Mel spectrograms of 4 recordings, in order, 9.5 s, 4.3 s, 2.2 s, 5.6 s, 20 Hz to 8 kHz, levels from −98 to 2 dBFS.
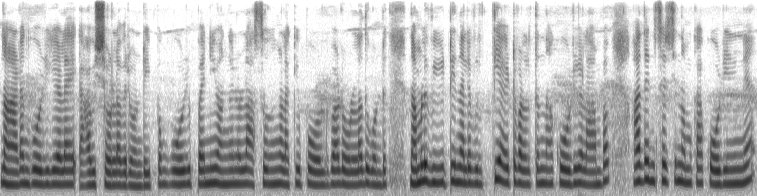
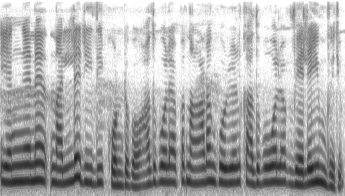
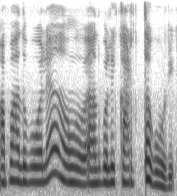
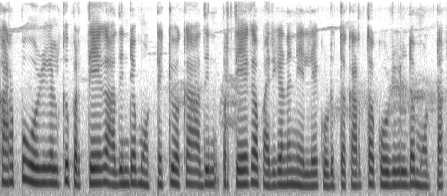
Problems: background sounds at intervals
